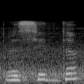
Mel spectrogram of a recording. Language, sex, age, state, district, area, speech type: Sanskrit, female, 45-60, Tamil Nadu, Chennai, urban, spontaneous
